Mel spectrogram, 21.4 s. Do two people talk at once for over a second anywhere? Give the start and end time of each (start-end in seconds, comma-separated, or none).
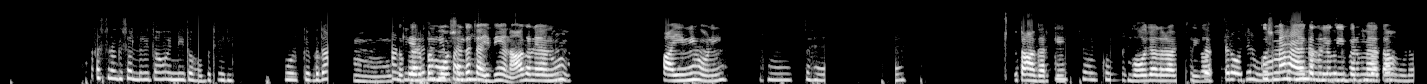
18.9-20.9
